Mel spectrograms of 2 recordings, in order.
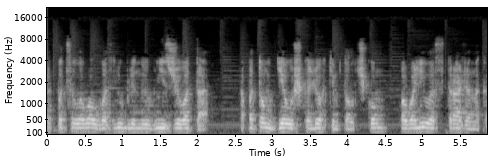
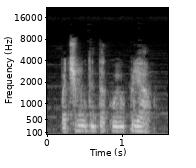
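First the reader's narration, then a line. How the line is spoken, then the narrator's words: Passionate whisper. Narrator (Russian): прошептала Маша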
